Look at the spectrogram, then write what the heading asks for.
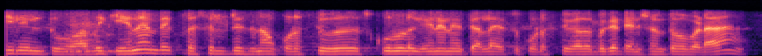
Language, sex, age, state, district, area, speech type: Kannada, male, 45-60, Karnataka, Belgaum, rural, conversation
